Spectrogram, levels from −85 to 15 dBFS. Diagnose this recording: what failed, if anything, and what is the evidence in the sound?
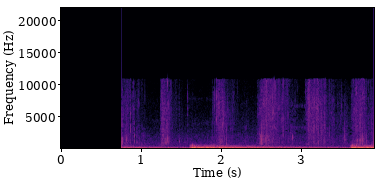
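Capture began late, a cut-off start at the recording or stream stage: the first 0.77 s is digital silence, then the sound enters at 0.77 s already in progress, with no attack or fade-in. The waveform jumps straight from zero to mid-signal level.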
